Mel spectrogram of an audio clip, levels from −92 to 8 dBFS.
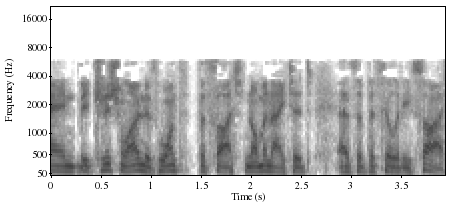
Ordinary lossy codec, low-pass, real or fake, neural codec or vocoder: MP3, 24 kbps; 7.2 kHz; fake; vocoder, 44.1 kHz, 128 mel bands, Pupu-Vocoder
